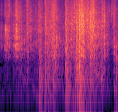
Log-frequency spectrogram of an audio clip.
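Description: Rummaging through cardboard boxes of small scrap parts: a run of knocks, scrapes and rustles, busier in the second half.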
